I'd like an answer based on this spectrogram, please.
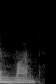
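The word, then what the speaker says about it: Männer: এন এন থাকার কারণে মান। আর এটা এটা হচ্ছে এম এ, মেন না, মেনা। একদম শর্টকাট আমরা বলি হচ্ছে মেনা, মেন, কারণ এটা উমলাউট আছে, আয়ের মতো, এর মতো উচ্চারণ হয়।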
